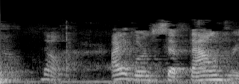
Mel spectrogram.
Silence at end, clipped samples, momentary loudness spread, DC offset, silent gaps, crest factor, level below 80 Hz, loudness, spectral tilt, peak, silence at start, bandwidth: 0 s; under 0.1%; 14 LU; under 0.1%; none; 18 dB; -40 dBFS; -21 LUFS; -4 dB/octave; -4 dBFS; 0 s; 8.8 kHz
